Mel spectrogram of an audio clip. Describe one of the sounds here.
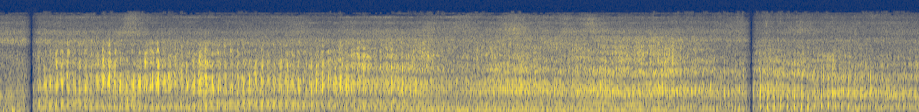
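A small aircraft engine drones steadily overhead.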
